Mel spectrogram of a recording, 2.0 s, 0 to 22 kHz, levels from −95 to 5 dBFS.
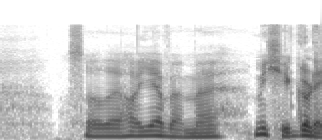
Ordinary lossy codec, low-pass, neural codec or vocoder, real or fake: none; none; none; real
